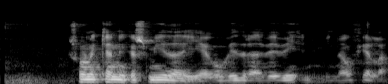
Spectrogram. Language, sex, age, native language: Icelandic, male, 30-39, Icelandic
